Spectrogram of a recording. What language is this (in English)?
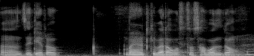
Assamese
